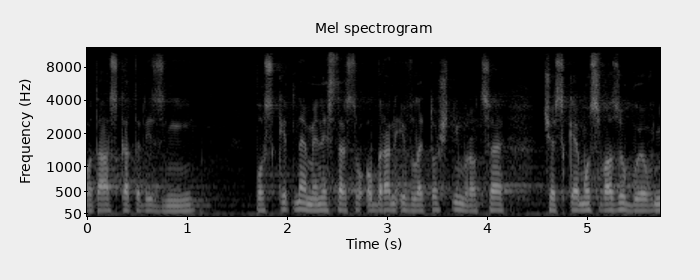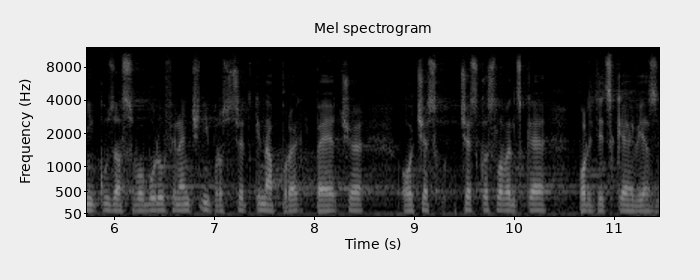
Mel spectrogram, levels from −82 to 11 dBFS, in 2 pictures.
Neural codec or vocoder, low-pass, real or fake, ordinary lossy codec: none; 10.8 kHz; real; MP3, 64 kbps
